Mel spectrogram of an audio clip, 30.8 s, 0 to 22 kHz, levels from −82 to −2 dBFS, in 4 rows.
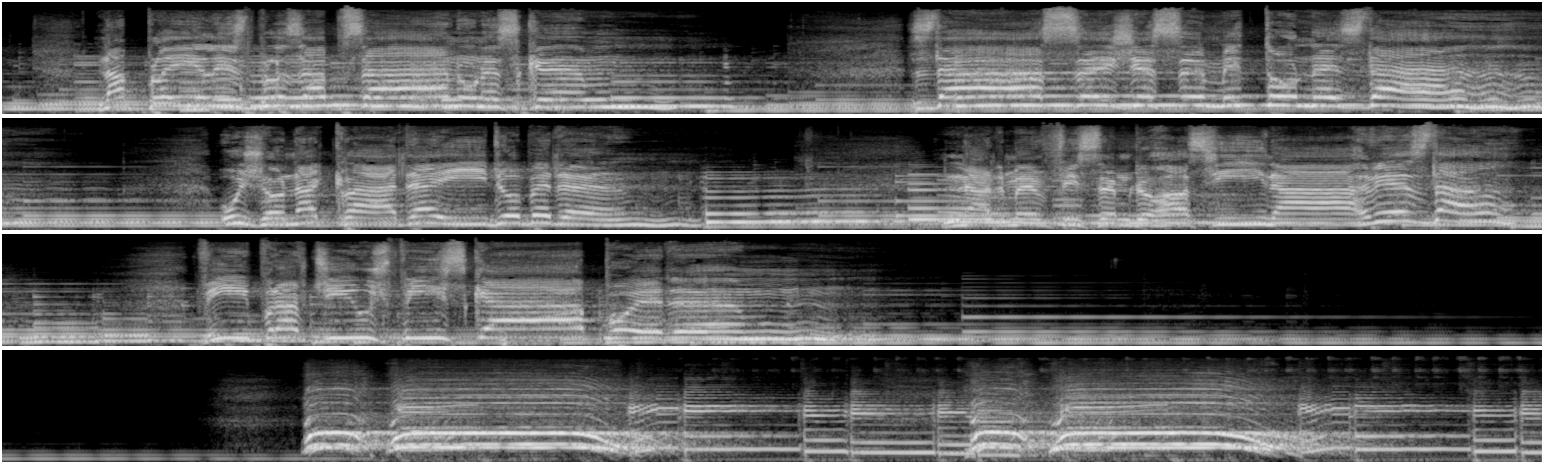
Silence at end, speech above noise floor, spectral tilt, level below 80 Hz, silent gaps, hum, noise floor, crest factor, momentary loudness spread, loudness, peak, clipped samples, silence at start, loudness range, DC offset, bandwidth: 0 s; 27 dB; -3.5 dB/octave; -50 dBFS; none; none; -43 dBFS; 16 dB; 14 LU; -16 LUFS; -2 dBFS; under 0.1%; 0 s; 7 LU; under 0.1%; 17.5 kHz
